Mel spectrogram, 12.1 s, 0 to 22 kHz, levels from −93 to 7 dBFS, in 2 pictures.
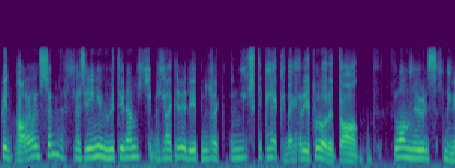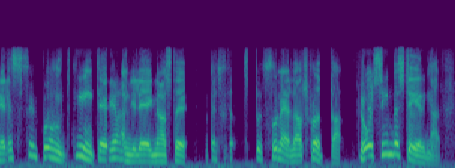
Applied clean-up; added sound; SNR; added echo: neural diffusion model UNIVERSE++.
